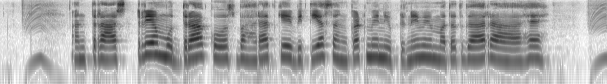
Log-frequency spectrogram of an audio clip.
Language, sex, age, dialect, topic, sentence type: Hindi, female, 31-35, Garhwali, banking, statement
